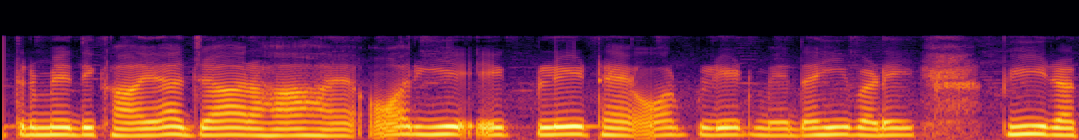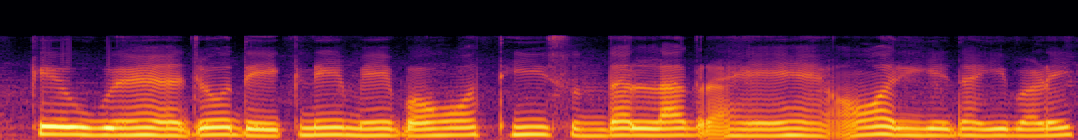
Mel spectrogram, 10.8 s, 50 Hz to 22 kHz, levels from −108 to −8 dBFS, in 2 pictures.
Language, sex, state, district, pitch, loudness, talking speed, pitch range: Hindi, male, Uttar Pradesh, Jalaun, 195 Hz, -17 LUFS, 190 wpm, 185-205 Hz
